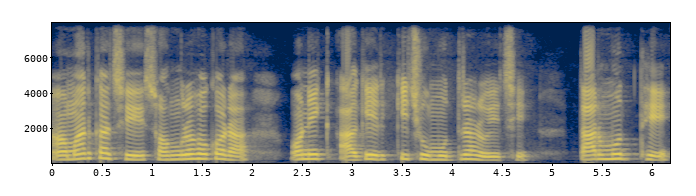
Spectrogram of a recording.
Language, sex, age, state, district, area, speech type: Bengali, female, 30-45, West Bengal, North 24 Parganas, rural, spontaneous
